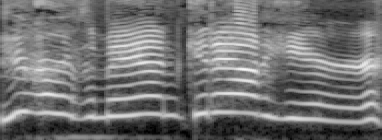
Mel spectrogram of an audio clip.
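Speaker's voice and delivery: very high-pitched, loud squeak. Ending a bit on a spooky podcast episode, Mickey Mouse voice. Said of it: "And then you hear Mickey".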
